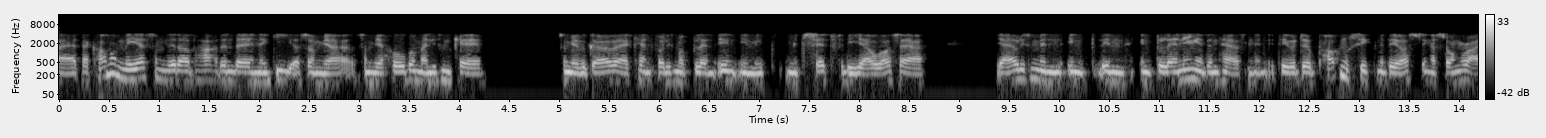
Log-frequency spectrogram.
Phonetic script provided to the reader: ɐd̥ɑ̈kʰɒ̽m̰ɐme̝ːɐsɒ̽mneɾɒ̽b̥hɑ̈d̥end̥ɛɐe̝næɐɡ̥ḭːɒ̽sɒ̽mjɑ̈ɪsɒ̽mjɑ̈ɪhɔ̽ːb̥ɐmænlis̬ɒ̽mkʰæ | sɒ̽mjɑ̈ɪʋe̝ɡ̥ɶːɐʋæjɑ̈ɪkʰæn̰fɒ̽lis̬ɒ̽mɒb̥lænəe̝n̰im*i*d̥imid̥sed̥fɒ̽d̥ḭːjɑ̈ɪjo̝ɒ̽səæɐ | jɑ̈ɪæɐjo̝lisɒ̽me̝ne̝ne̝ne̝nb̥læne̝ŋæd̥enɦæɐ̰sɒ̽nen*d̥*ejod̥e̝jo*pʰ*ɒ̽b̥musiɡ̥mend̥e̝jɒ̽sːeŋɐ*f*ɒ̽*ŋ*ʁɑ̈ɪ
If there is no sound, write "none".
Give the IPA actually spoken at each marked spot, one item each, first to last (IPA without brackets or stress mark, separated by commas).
i, d̥, pʰ, s, ŋ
